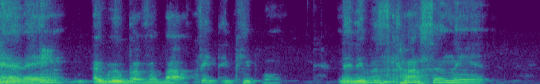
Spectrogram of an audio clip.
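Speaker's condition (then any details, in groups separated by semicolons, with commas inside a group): ALS; hoarse voice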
